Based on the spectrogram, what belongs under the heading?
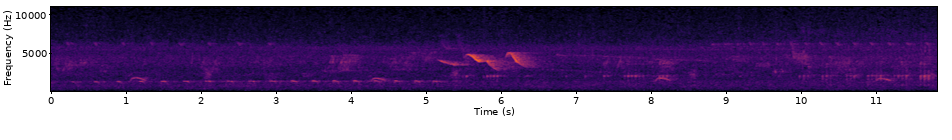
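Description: Birds calling: short rising-and-falling notes every few seconds, with two sharp high downslurred notes near the middle as the loudest sounds. A thin steady tone runs under the first few seconds, and a pulsing buzz comes in near the end.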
